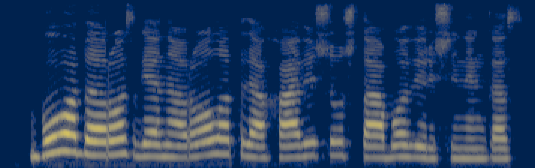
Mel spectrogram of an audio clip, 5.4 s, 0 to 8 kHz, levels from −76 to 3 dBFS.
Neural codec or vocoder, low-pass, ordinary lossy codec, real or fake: none; 7.2 kHz; AAC, 48 kbps; real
